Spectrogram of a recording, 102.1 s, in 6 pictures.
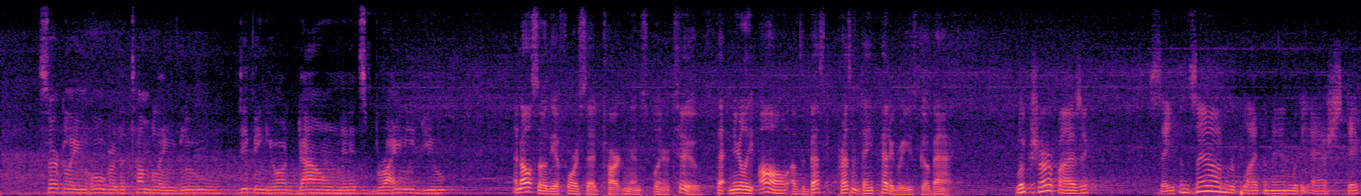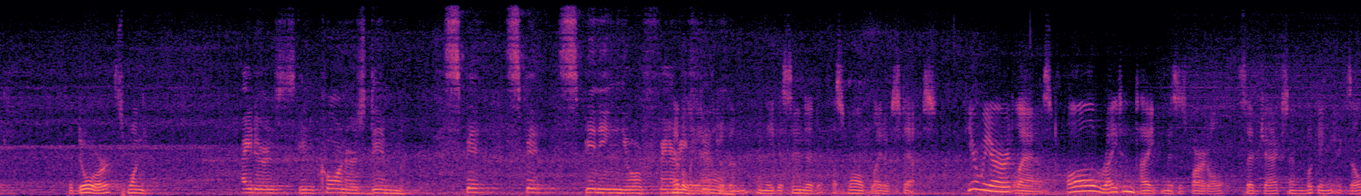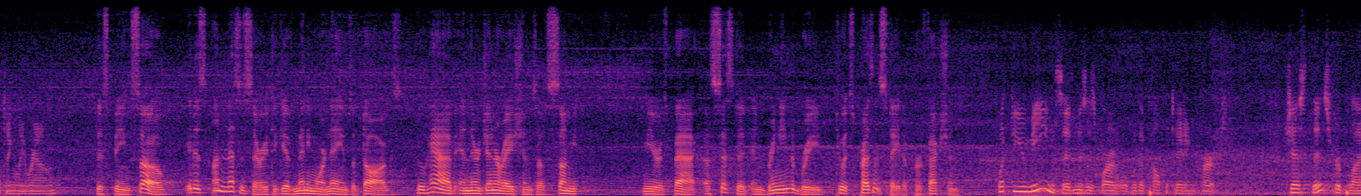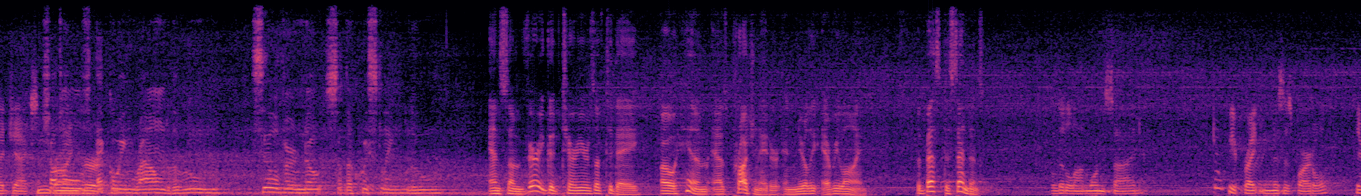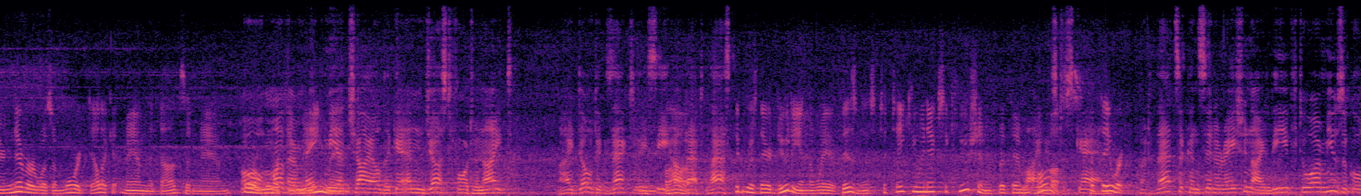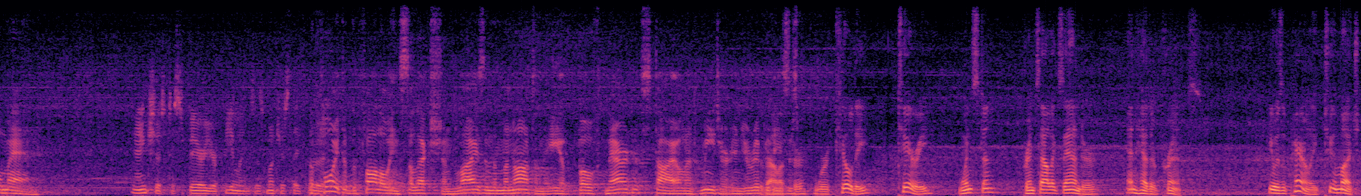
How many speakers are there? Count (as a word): three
